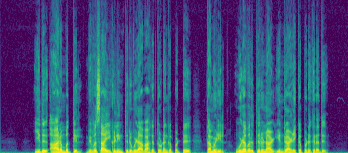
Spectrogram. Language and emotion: Tamil, neutral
